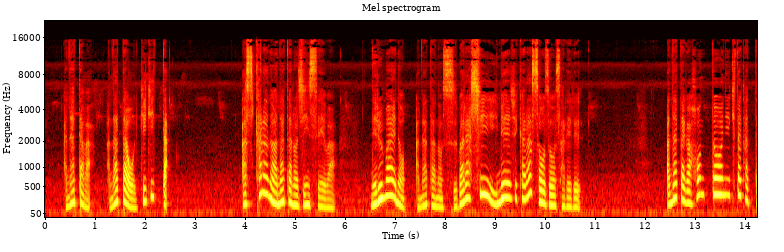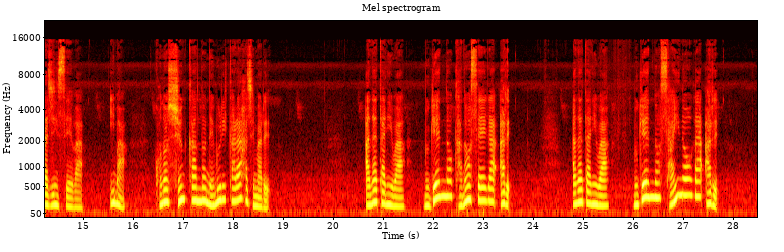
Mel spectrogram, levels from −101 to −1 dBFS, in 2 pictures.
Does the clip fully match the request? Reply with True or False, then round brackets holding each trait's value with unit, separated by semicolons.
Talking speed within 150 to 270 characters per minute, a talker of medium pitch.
True (230 characters per minute; 175 Hz)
